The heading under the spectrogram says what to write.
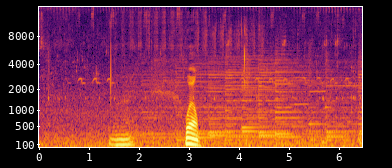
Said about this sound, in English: the shadows grow long throughout the afternoon as you follow the babbling creek.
